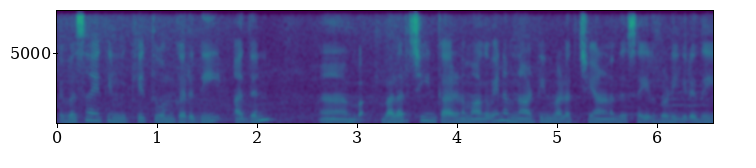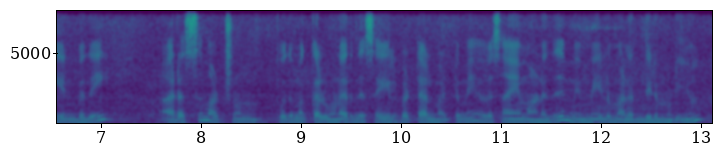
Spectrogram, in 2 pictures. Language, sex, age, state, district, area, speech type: Tamil, female, 30-45, Tamil Nadu, Thanjavur, urban, spontaneous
